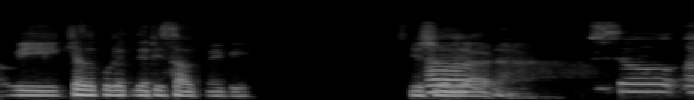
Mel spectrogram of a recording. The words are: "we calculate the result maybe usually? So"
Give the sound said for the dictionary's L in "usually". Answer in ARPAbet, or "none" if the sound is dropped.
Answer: none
